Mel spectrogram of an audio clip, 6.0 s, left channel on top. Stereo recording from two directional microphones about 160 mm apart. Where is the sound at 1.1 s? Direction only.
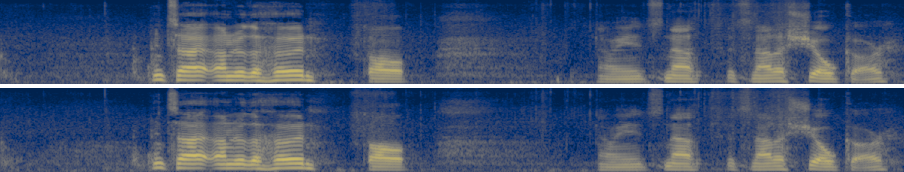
15° left (ahead or behind).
